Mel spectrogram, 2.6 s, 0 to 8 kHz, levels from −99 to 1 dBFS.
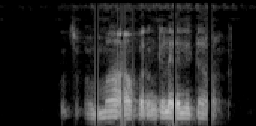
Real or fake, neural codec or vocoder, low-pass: real; none; 7.2 kHz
